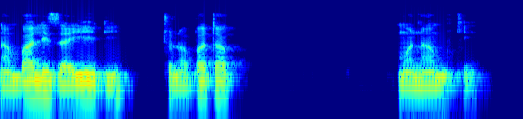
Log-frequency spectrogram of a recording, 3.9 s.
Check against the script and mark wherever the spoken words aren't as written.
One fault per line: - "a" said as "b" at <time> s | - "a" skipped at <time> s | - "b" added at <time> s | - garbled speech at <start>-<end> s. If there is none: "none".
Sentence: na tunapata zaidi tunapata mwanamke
- "tunapata" said as "mbali" at 0.1 s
